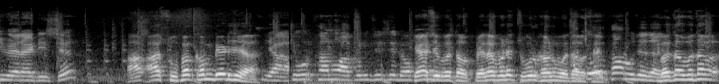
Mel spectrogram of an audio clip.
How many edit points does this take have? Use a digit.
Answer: 1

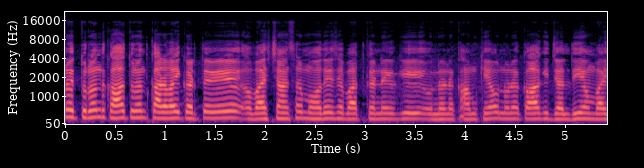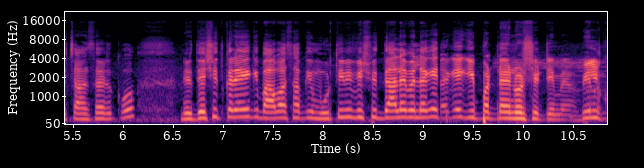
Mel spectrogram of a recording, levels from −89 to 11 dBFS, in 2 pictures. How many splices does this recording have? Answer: 1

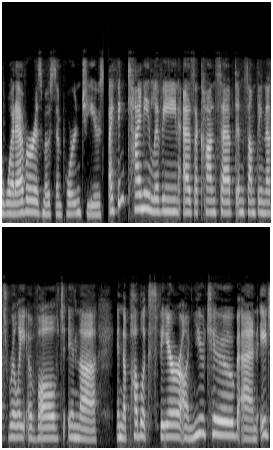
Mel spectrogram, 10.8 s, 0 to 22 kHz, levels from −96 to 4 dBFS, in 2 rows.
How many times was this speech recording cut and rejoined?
1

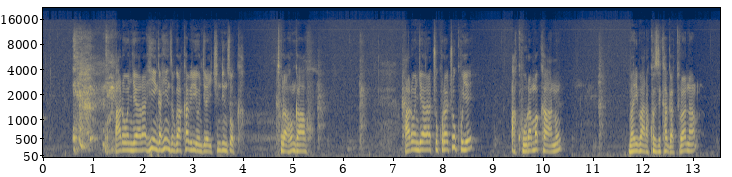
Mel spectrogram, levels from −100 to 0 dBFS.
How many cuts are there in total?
0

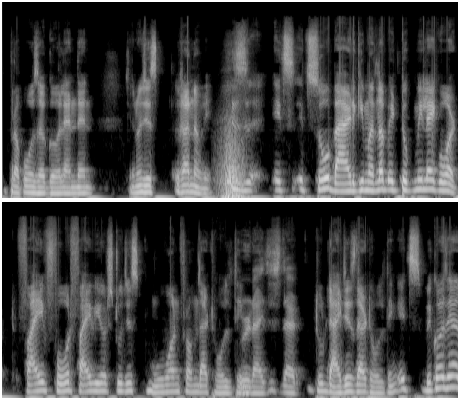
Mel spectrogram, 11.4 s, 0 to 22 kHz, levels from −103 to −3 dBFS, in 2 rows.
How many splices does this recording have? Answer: 1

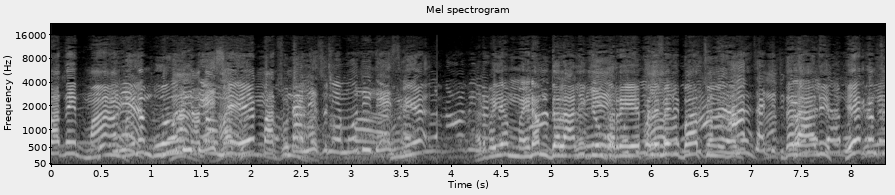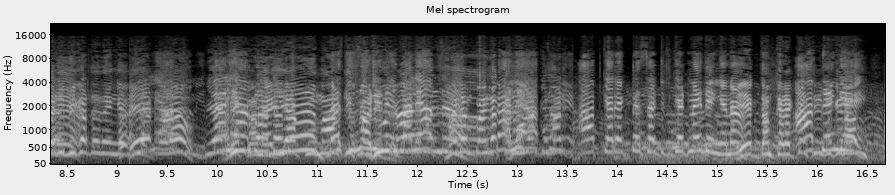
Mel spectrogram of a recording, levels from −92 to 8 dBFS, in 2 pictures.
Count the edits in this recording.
3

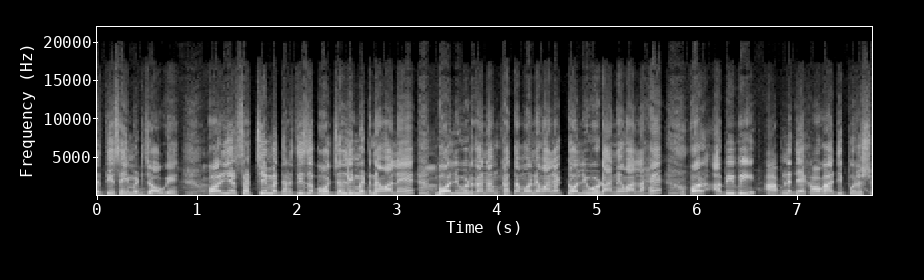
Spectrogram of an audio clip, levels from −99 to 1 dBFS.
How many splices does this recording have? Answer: 0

